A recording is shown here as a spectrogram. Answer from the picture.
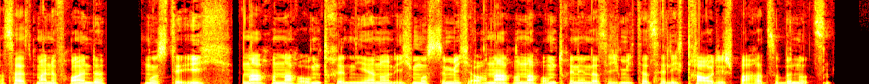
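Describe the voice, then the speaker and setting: A very fast man's voice, fairly low-pitched with a dark, mellow tone and fairly even intonation, in a dry, close sound with no echo over a quiet background. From northern Germany. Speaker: linguistics professor. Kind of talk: interview.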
